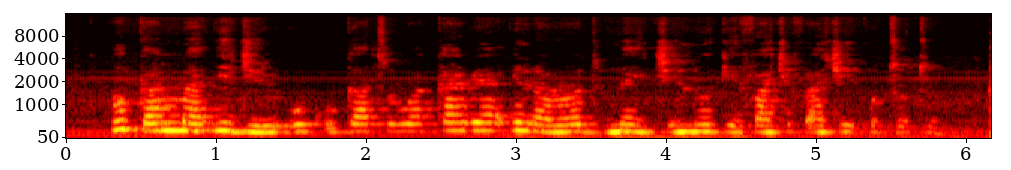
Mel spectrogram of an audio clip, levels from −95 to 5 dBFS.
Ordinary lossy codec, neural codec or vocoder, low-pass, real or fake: none; none; 14.4 kHz; real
